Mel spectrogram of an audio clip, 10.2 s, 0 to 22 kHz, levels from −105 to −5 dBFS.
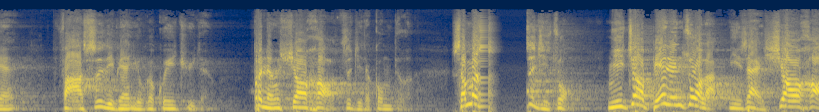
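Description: Chunks out of order at 3.20 to 3.24 s and again at 5.16 to 5.24 s. A 20 ms chunk arrived late and played one position too late the first time and three positions too late the second, so nothing is missing but the sequence is scrambled. Each spot sounds like a brief jumbled stutter.

Long network dropout from 6.01 to 6.61 s, likely caused by about 580 ms of audio never arriving. The receiver fills the whole gap by extending the last sound as a fading buzz or hiss, with no stretch of true silence, before the audio resumes further on without the lost section.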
